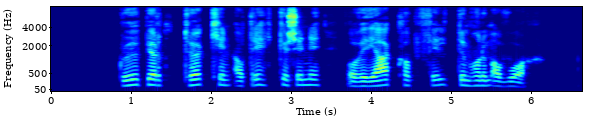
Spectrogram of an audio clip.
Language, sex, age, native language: Icelandic, male, 18-19, Icelandic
